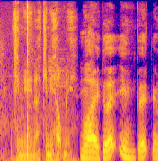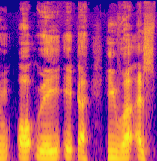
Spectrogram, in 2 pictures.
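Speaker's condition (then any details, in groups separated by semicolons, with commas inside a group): Cerebral palsy; lack of oxygen at birth; adult; speech sometimes unclear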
